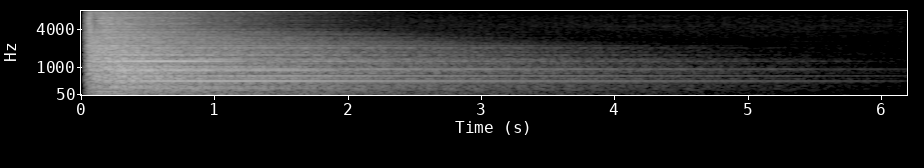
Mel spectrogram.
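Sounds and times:
clock tower explosion: 0.0 - 2.0.

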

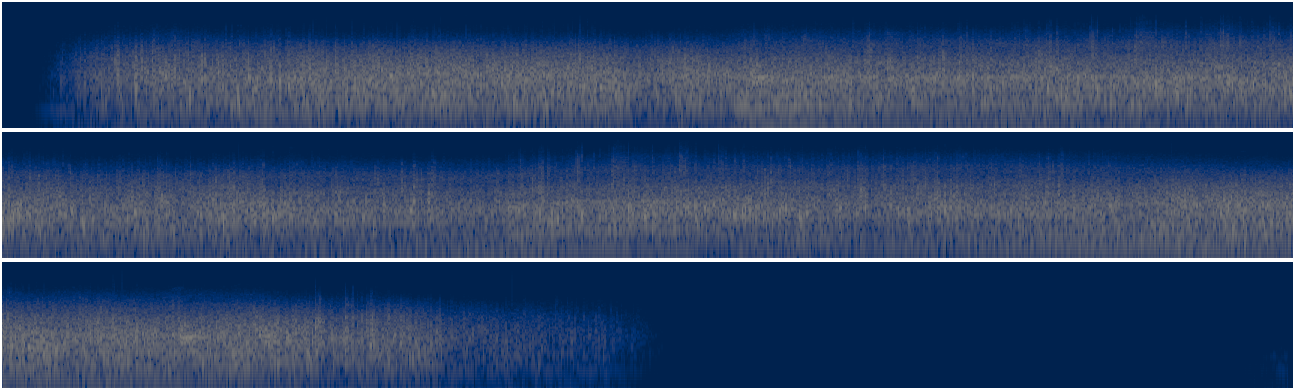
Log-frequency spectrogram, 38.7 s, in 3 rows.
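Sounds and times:
avalanche: 0.6 - 32.2.

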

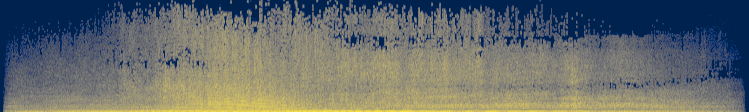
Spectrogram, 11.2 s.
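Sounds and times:
squadron of airplanes flying by: 0.1 - 11.2.

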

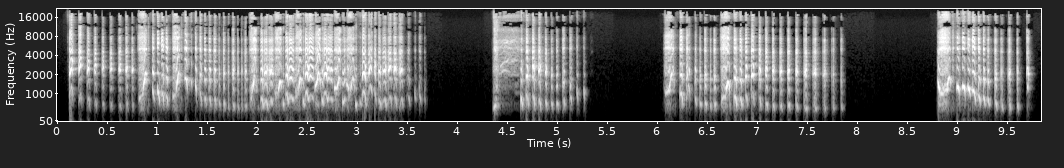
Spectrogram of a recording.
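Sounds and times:
chipmunk laughter cartoon voice: 0.2 - 3.6, 4.4 - 5.3, 6.1 - 7.9, 8.8 - 9.8.

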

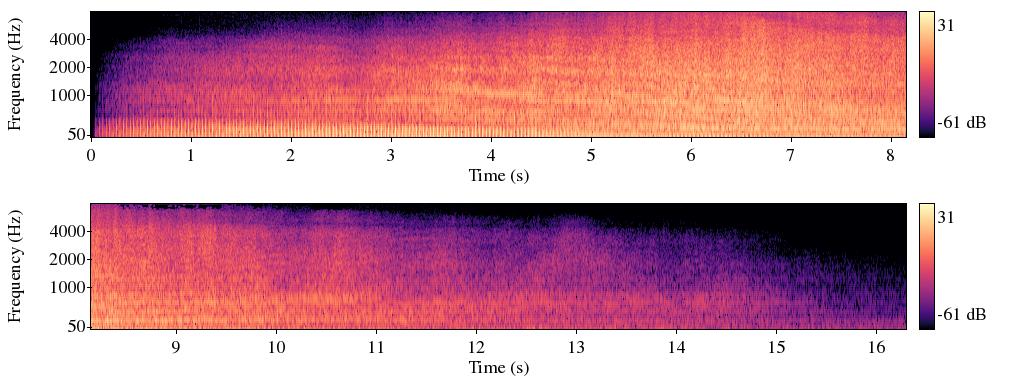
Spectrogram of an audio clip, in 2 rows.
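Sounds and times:
HH-65 Dolphin helicopter passing overhead: 0.0 - 15.4.

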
